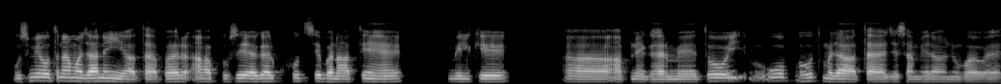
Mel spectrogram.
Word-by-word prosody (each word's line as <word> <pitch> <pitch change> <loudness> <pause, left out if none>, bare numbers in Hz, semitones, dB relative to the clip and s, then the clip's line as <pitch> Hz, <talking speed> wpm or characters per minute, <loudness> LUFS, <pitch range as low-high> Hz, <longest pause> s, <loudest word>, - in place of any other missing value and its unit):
उसमें 170 +5 -3
उतना 165 0 +2
मज़ा 150 -1 +7
नहीं 150 -3 +1
आता। 120 -1 +1
पर 140 +1 +4
आप 140 0 -1
उसे 145 +2 +1
अगर 140 +1 +4
ख़ुद 145 +1 -9
से 150 - +2
बनाते 130 +1 0
हैं, 130 +1 -1 0.5
मिल 135 0 -4
के 135 0 +4 0.6
अ, 130 - -7 0.5
अपने 130 -1 -3
घर 125 +1 0
में 125 0 -2
तो 155 +2 +1
य - - -2
वो 170 +1 -5
बहुत 160 +3 -5
मज़ा 135 -2 +3
आता 120 -1 +2
है 115 - -1
जैसा 115 +1 -5
मेरा 115 0 -5
अनुभव 115 -1 -5
है। 110 0 -6
135 Hz, 180 wpm, -23 LUFS, 125-150 Hz, 0.6 s, मज़ा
